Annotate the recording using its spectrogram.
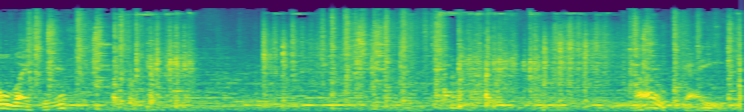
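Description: An arcade coin pusher machine hums and whirs steadily.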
